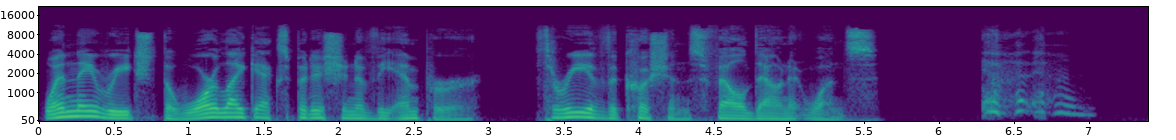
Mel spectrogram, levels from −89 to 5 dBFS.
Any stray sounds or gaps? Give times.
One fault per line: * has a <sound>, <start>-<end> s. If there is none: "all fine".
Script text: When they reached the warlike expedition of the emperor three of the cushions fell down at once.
* has a cough, 6.3-7.0 s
